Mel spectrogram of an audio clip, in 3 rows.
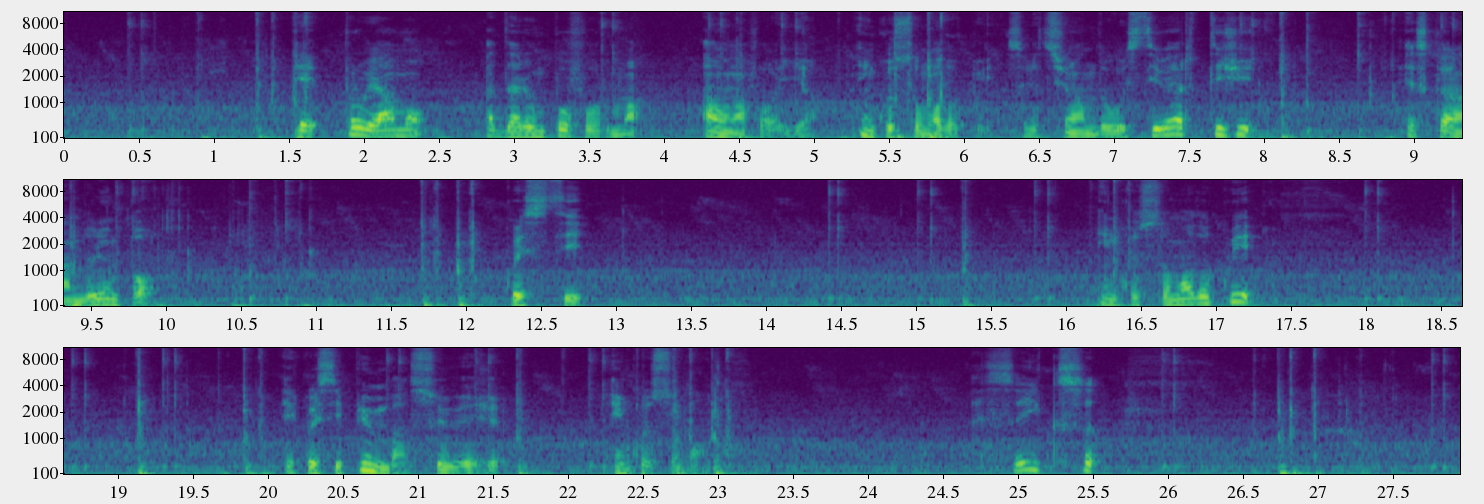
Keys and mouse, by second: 1.4 s, 1.7 x, 3.7 click, 4.3 click, 5.7 s, 5.9 x, 7.9 click, 8.4 shift+middle click, 10.7 shift+middle click, 11.8 s, 12.1 x, 14.5 click, 15.1 click, 15.9 shift+click, 16.4 s, 18.1 click, 19.4 shift+click, 20.0 s, 20.9 click, 21.5 click, 22.8 s, 23.1 x, 26.1 click, 27.0 shift+z.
